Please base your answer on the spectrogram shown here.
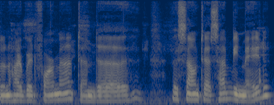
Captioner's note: speaking French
